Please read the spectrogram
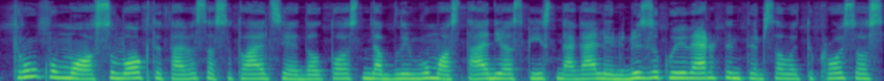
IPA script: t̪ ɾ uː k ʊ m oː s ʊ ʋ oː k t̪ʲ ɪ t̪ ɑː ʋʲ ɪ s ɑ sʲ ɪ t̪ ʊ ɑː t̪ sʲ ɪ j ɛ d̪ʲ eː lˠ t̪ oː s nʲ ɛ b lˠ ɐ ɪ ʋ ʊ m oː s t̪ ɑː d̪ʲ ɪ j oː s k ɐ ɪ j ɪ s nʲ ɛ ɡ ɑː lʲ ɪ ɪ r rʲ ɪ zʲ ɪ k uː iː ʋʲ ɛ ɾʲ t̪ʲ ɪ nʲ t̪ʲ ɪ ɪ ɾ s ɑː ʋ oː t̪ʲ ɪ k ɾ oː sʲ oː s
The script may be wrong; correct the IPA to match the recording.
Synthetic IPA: t̪ ɾ uː k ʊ m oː s ʊ ʋ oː k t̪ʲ ɪ t̪ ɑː ʋʲ ɪ s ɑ sʲ ɪ t̪ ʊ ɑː t̪ sʲ ɪ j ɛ d̪ʲ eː lˠ t̪ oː s nʲ ɛ b lˠ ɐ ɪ ʋ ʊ m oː s t̪ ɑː d̪ʲ ɪ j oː s k ɐ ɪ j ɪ s nʲ ɛ ɡ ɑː lʲ ɪ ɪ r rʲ ɪ zʲ ɪ k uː iː ʋʲ ɛ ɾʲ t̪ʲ ɪ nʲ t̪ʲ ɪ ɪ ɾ s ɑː ʋ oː t̪ʲ ɪ k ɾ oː sʲ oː s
